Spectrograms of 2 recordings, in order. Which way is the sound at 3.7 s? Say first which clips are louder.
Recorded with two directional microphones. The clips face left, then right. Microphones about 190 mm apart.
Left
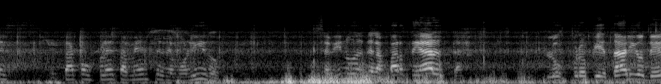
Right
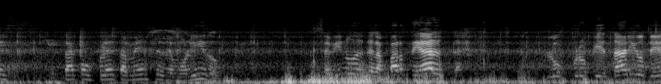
Even; 40° left (ahead or behind).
